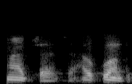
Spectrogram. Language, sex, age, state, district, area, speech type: Odia, male, 60+, Odisha, Bhadrak, rural, conversation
